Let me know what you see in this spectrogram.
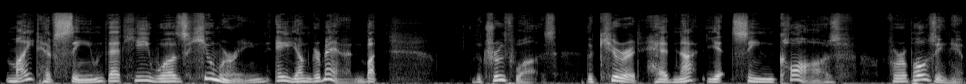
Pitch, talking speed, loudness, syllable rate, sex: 135 Hz, 155 wpm, -20 LUFS, 4.3 syllables/s, male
